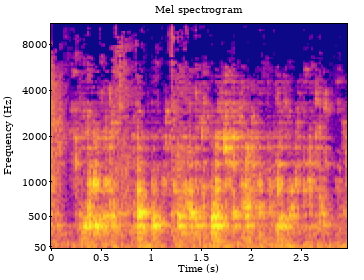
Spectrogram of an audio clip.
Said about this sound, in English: Okay, I've dumped it into the cold water. I'm actually gonna put my hand in and feel it.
